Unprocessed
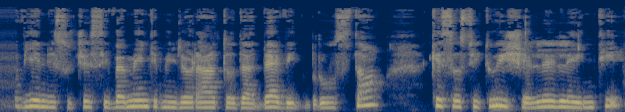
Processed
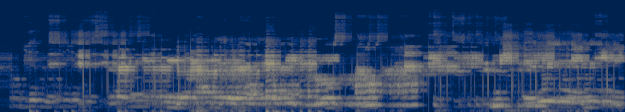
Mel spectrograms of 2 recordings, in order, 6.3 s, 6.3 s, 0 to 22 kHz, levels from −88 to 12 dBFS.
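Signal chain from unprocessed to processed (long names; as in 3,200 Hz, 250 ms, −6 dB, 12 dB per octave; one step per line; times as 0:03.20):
spectrum averaged block by block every 100 ms
high-pass filter 600 Hz 12 dB per octave
asymmetric clip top −26 dBFS
high-shelf EQ 10,000 Hz +12 dB
comb filter 4.2 ms, depth 86%
downward compressor 10 to 1, threshold −30 dBFS, peak gain reduction 16.5 dB
noise reduction from a noise print of the clip's start 25 dB
auto-filter low-pass square 4.2 Hz 930–2,400 Hz
multi-tap delay 66/251/340/424 ms −9.5/−17.5/−11.5/−6.5 dB
level +4.5 dB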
